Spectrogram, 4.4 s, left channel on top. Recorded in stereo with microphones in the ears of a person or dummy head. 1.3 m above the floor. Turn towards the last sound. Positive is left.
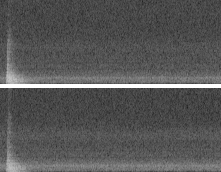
turn(degrees=15)  # may be behind; listen again after turning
